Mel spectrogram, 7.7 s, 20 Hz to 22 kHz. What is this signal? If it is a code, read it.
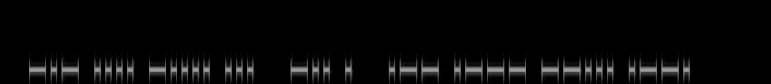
Morse code, heard as a keyed tone, about 22 wpm, 700 Hz. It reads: KH6S DE WJ7P
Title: USA Callsign DE Callsign - 4 Characters - 22wpm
